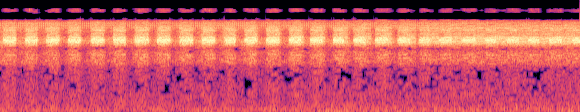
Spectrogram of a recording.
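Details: Cicada song in summer in Provence, southern France: a piercing high buzz chopped into crisp, regular pulses about three per second, the beats blurring slightly toward the end.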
